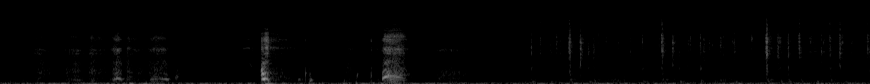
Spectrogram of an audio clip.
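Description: Fingers type on a computer keyboard in quick, quiet clusters of clicks, with a couple of louder breaths or gasps between the bursts of keystrokes.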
